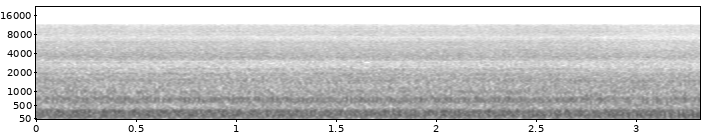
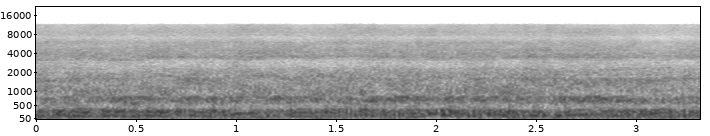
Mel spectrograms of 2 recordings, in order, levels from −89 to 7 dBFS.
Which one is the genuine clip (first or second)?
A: first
